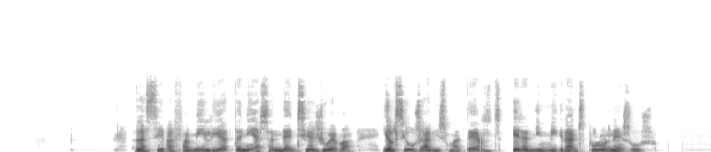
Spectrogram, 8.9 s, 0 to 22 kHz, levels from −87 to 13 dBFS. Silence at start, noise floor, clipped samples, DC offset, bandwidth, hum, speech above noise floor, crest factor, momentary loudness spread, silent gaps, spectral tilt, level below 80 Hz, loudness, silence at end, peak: 1.7 s; -82 dBFS; under 0.1%; under 0.1%; 10.5 kHz; none; 56 dB; 20 dB; 9 LU; none; -5.5 dB/octave; -82 dBFS; -26 LUFS; 0.8 s; -8 dBFS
